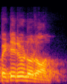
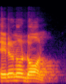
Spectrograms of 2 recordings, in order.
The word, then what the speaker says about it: Pteranodon: Not Pteranodon. P is silent, Pteranodon.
